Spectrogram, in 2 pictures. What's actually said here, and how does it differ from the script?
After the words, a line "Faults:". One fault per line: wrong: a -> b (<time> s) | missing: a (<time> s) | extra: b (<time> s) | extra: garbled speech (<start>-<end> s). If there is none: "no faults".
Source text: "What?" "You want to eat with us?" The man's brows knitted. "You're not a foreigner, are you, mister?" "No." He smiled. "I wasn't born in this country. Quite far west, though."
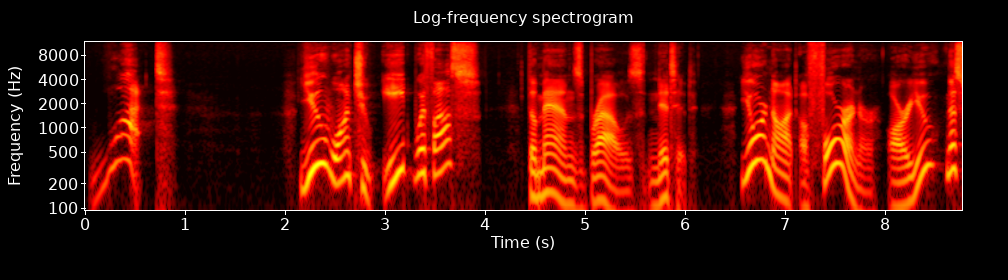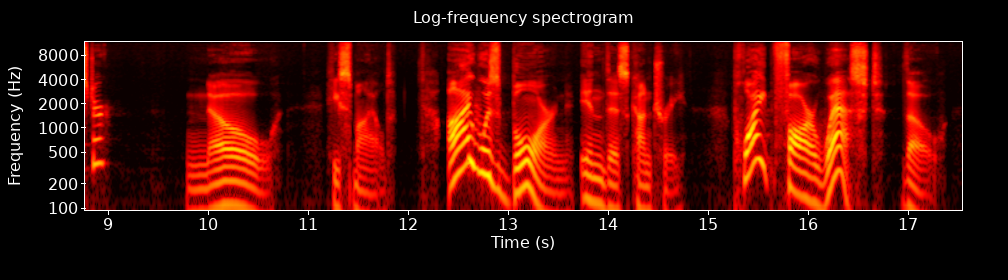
"What?" "You want to eat with us?" The man's brows knitted. "You're not a foreigner, are you, mister?" "No." He smiled. "I was born in this country. Quite far west, though."
Faults:
wrong: wasn't -> was (12.6 s)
